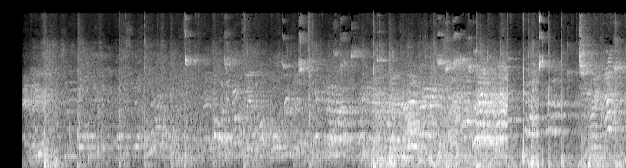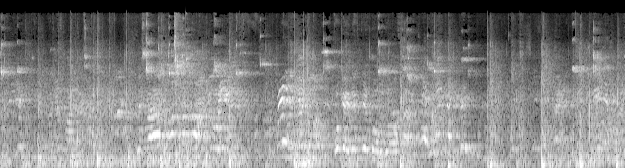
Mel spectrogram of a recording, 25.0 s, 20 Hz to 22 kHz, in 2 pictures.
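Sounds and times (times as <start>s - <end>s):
basketball bouncing on wooden floor: 18.4s - 18.8s, 20.5s - 25.0s.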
